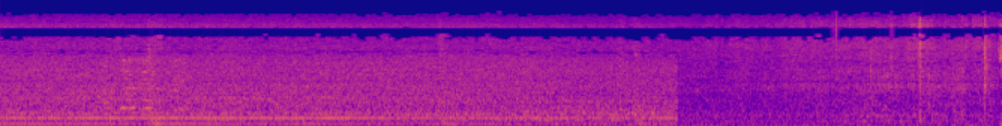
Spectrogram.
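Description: Factory machinery running with a steady low hum over a noisy hiss, which cuts off suddenly a little over halfway through and leaves a quieter background.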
